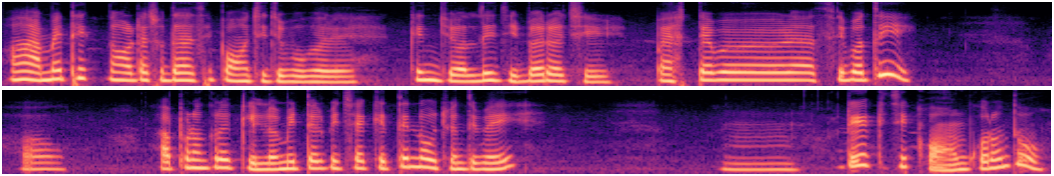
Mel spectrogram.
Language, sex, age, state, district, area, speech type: Odia, female, 30-45, Odisha, Cuttack, urban, spontaneous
